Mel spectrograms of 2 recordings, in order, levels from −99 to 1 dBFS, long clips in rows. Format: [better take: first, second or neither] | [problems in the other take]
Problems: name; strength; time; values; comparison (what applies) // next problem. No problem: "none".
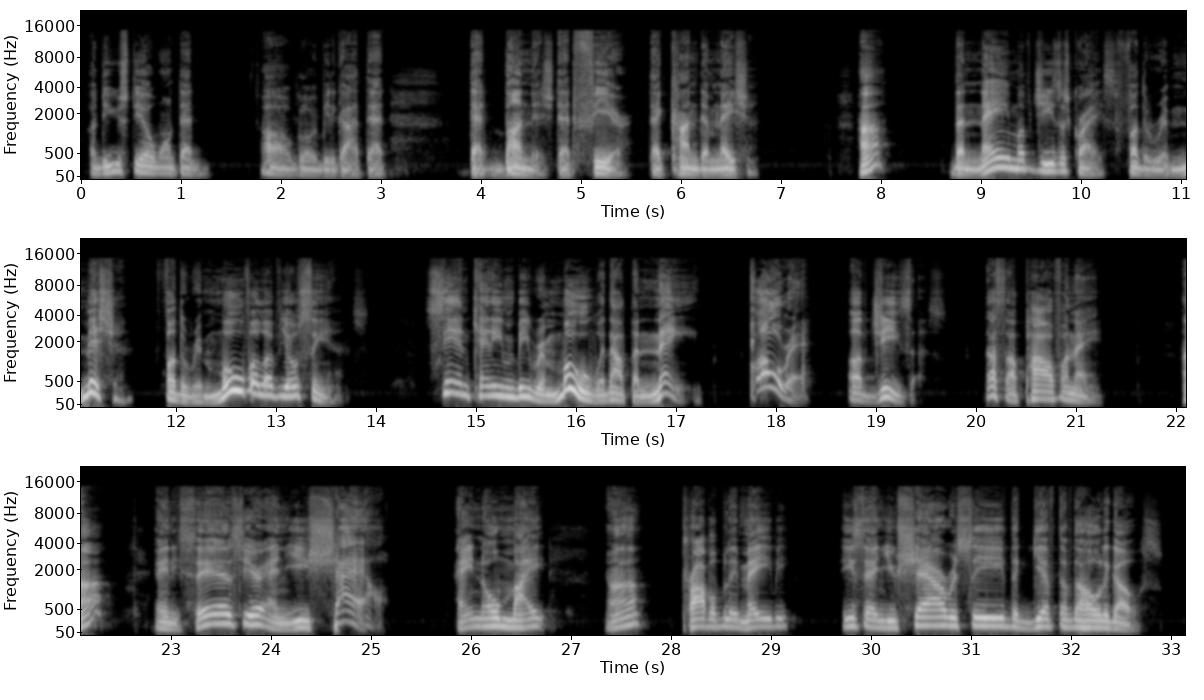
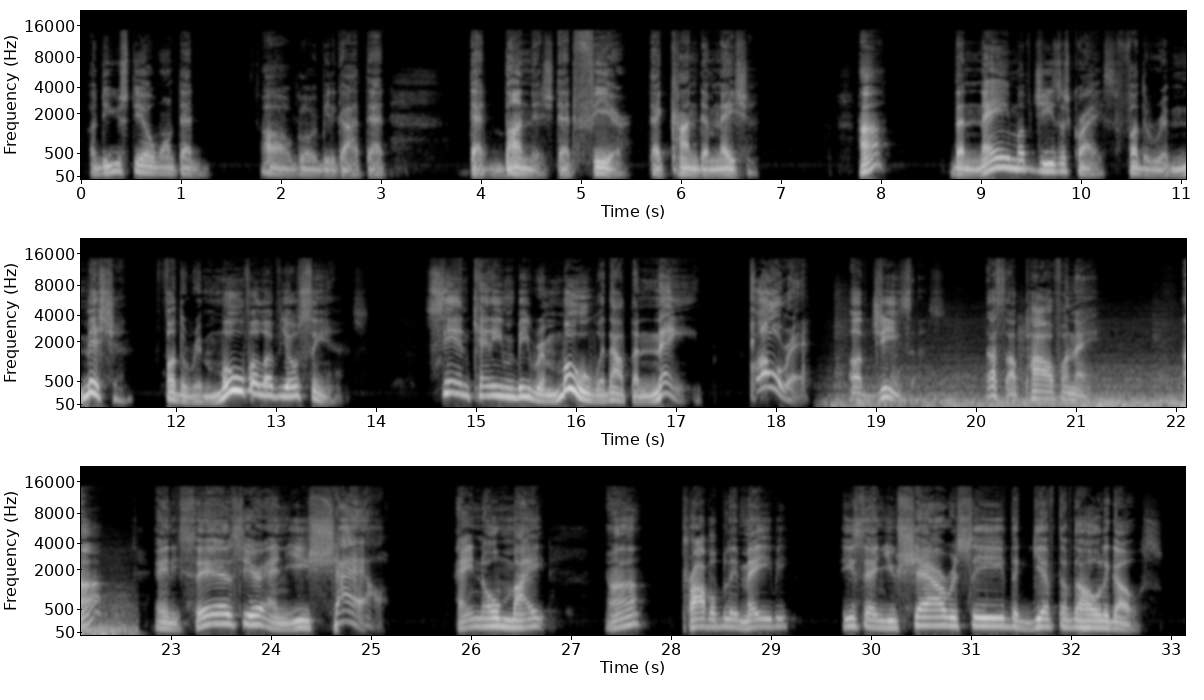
first | footsteps; faint; from 18 to 23 s; peak 10 dB below the speech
